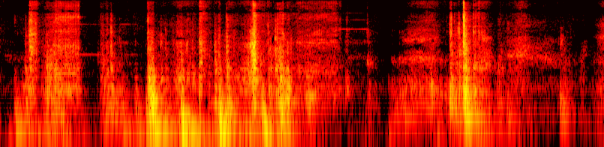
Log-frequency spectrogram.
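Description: A run of clicks and knocks from a front door's key lock and metal lever handle as the door is unlocked and opened, busiest about a second in, with one sharp click near three seconds.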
